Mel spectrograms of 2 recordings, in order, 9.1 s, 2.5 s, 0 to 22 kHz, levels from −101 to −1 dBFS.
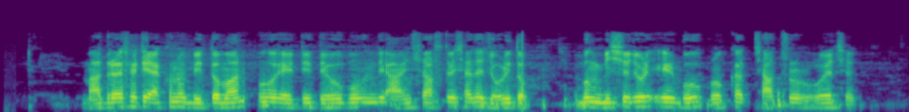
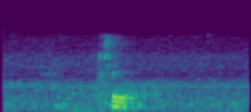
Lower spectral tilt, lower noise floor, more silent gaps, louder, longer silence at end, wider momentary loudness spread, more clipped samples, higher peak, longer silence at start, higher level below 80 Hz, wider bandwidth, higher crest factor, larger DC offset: second, -5.5 dB/octave vs -9 dB/octave; first, -58 dBFS vs -54 dBFS; neither; first, -18 LUFS vs -26 LUFS; second, 0.55 s vs 1.05 s; second, 6 LU vs 26 LU; neither; first, -2 dBFS vs -10 dBFS; first, 0.85 s vs 0.6 s; about the same, -60 dBFS vs -60 dBFS; first, 7.8 kHz vs 7 kHz; about the same, 18 dB vs 22 dB; neither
